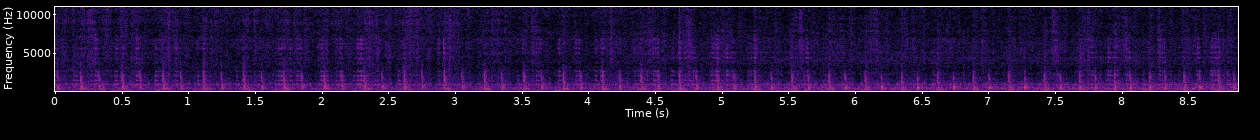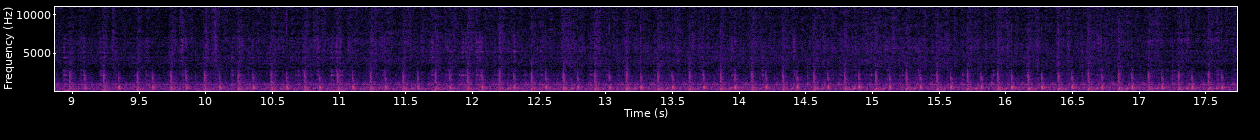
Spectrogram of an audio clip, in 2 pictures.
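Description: A Bing 130 382 Poppit model steam engine runs steadily, its fast, even mechanical ticking and chuffing continuous and fairly quiet throughout, with no voices.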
